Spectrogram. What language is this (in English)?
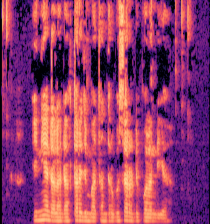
Indonesian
